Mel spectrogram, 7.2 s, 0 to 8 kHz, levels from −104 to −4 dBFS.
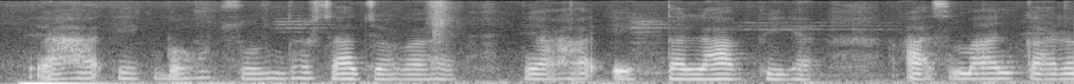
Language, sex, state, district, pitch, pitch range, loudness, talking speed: Hindi, female, Bihar, West Champaran, 185 Hz, 175-190 Hz, -19 LUFS, 125 wpm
